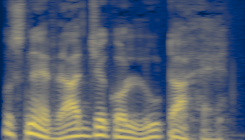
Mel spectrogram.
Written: लूटना

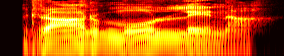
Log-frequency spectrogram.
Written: रार

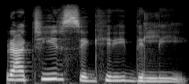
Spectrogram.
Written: प्राचीर

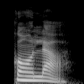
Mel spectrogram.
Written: कौंला

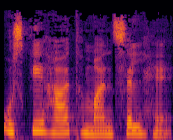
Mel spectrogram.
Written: मांसल

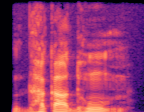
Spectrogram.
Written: धका-धूम

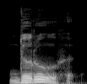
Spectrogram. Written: दुरूह

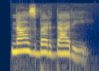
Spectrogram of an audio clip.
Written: नाज़-बरदारी

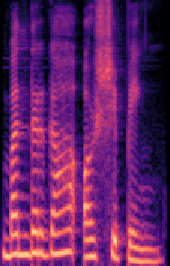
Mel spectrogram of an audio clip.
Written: शिपिंग

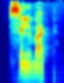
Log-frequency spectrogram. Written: सिलवट

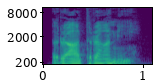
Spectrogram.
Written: रात-रानी

